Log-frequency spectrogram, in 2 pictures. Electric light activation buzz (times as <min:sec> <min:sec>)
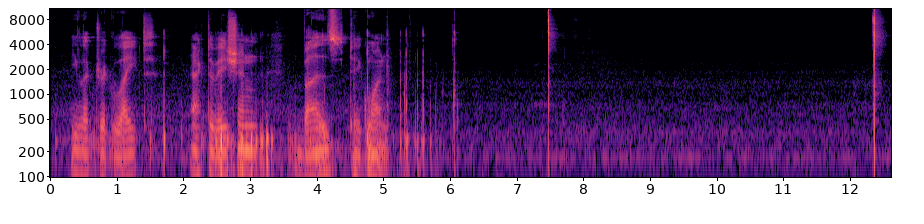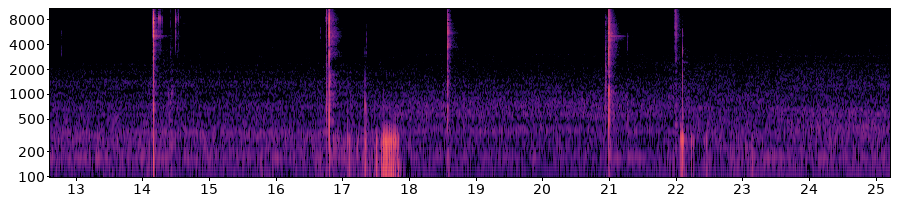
0:07.3 0:08.6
